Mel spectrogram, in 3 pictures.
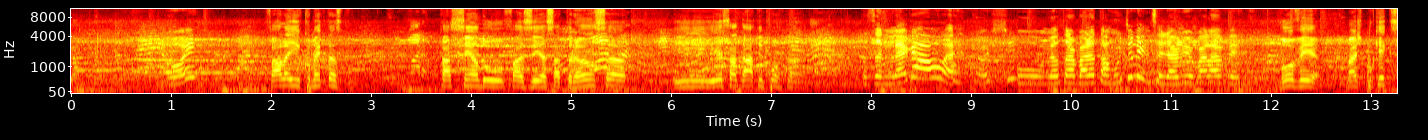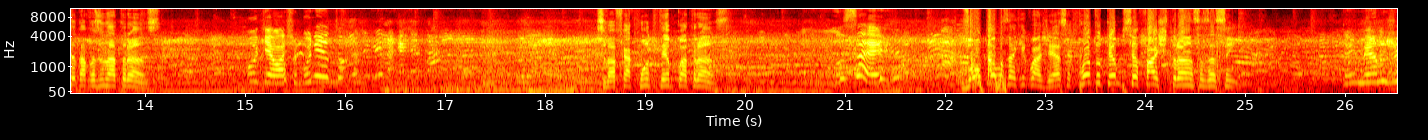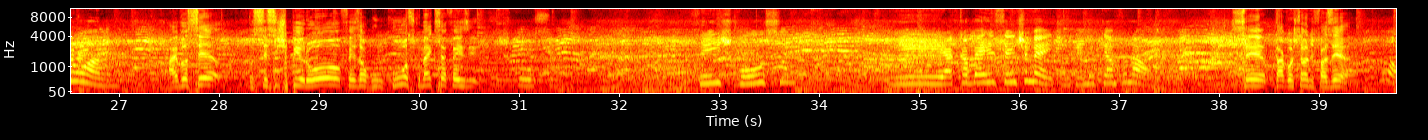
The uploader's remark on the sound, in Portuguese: AO VIVO DO PROJETO CONSCIÊNCIA NEGRA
